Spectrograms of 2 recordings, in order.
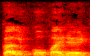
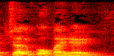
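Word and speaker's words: chalcopyrite: और कल्कोपाइराइट या चल्कोपाइराइट, कापर का अयस्क है, तांबे का अयस्क है, चल्कोपाइराइट भी बोलते हैं लोग, कल्कोपाइराइट भी बोल देते हैं, कल्को CH स्पेलिंग है।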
